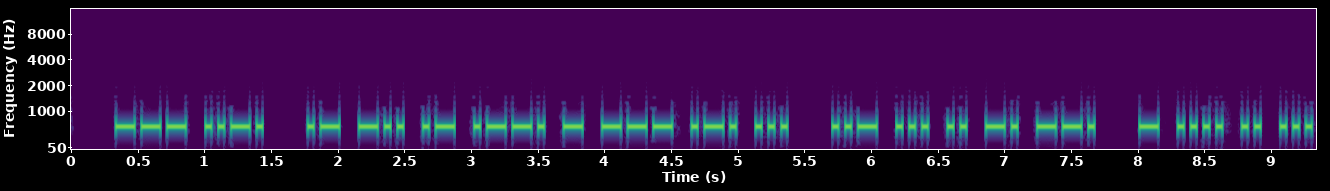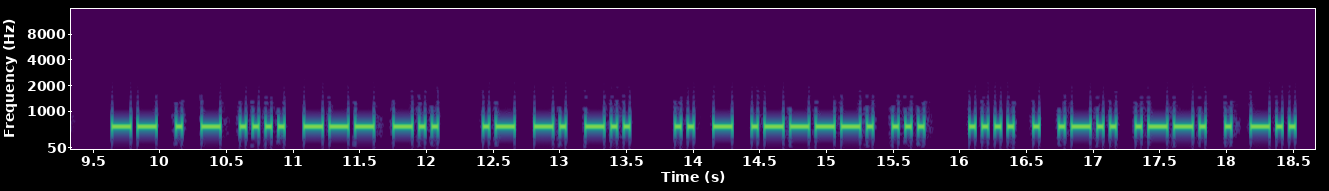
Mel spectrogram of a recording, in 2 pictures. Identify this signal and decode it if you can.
Morse code, heard as a keyed tone, about 25 wpm, 600 Hz. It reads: OF ADAPTORS USING THIS METHOD AND IT'S HELPED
